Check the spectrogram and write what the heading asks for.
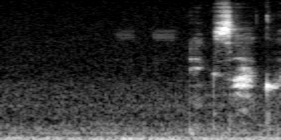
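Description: Faint room hiss, then a short breathy whisper from a woman near the end.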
